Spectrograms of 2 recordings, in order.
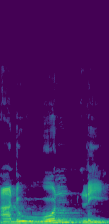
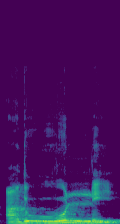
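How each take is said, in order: First: The n sound is pronounced clearly before the l. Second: The n sound merges fully into the following l. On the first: The speaker calls it wrong. "Kalau dibaca jelas akan menjadi" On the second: The speaker calls it right. "Kita masukkan tanwin ini kepada huruf lam"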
